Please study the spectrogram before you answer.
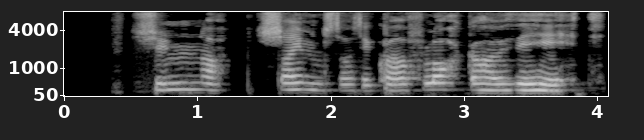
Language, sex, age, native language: Icelandic, male, 12, Icelandic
